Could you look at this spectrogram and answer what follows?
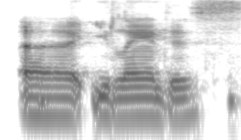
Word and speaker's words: Elandas: She put an R in it somehow, but there's no R in it. It's just Elandas.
